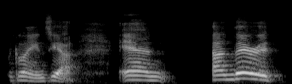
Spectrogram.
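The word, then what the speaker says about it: Maclean's: So there's a service called, I hope I'm saying it right, McLean's. Am I saying it right? McLean's, yeah.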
